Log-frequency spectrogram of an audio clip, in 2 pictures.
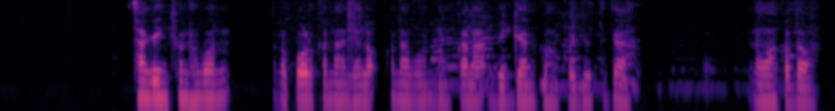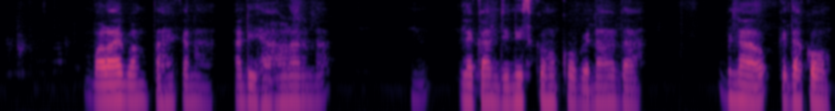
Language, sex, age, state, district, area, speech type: Santali, male, 45-60, West Bengal, Jhargram, rural, spontaneous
